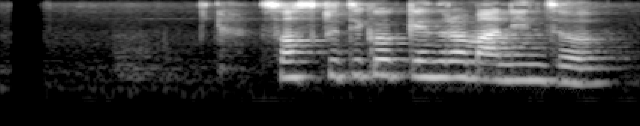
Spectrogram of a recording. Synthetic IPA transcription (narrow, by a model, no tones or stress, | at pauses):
sʌ̃nskrit̪ikokend̪ɾʌmanint͡sʰʌ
